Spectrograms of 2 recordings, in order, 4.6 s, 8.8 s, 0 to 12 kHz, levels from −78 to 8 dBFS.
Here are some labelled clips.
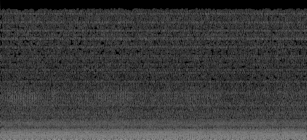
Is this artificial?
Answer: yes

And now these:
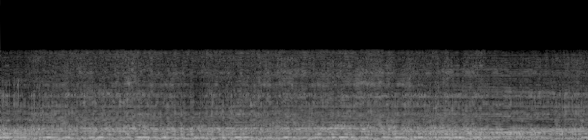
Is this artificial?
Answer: yes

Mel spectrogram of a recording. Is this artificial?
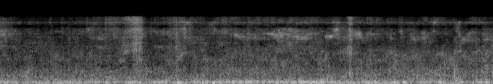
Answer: yes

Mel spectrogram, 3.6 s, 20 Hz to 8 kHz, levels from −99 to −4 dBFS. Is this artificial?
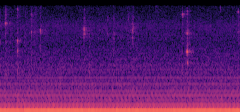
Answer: no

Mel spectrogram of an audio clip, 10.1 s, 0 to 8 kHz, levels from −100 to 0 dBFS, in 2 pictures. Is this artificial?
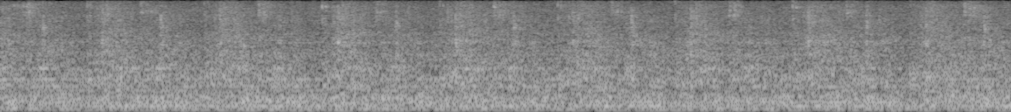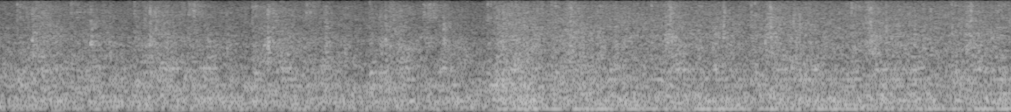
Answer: no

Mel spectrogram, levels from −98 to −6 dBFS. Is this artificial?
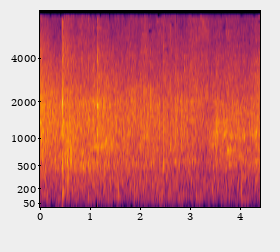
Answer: yes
